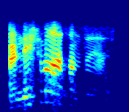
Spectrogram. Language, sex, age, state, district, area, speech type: Kashmiri, male, 18-30, Jammu and Kashmir, Anantnag, rural, conversation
